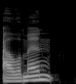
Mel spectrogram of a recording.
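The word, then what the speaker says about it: LMNT: I think it's pronounced Element.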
